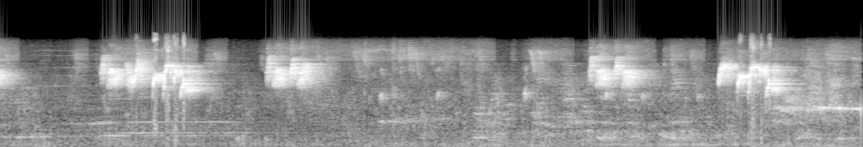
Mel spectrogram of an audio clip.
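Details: Red-whiskered bulbul, a 'golden voice' singer, giving slow, clear song: five loud, rich warbling phrases about two seconds apart, separated by quiet gaps.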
